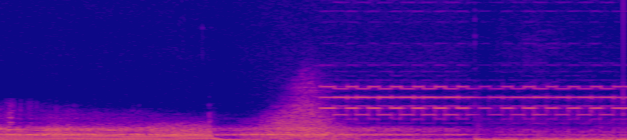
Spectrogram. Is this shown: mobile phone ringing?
yes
